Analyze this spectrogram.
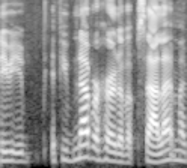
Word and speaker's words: Uppsala: And if you've never heard of Uppsala, am I pronouncing it right?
